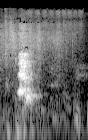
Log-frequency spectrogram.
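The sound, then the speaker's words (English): A single sharp dog bark rings out, followed by a quieter stretch with a faint low murmur and a brief noise right at the end. “I was expecting the dogs to have started barking”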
